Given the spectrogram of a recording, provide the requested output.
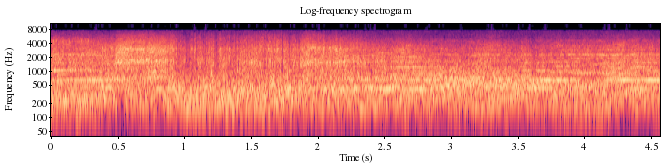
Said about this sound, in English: Suddenly, a plane dives to death.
